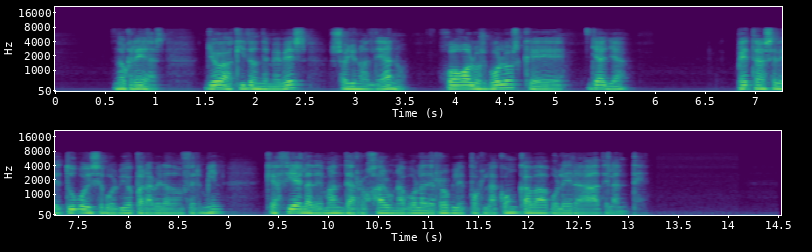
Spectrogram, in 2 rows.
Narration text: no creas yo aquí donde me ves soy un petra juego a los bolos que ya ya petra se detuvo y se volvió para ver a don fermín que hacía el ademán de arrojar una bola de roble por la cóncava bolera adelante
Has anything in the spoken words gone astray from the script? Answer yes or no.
yes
